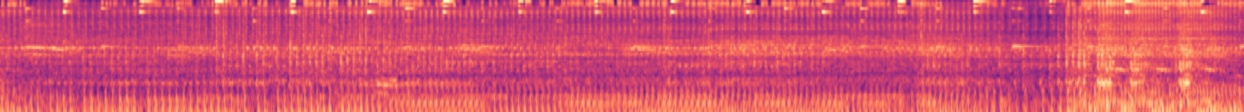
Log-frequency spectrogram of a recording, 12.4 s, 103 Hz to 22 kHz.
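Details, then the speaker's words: 2022 Honda CD 70 motorcycle, about one month old, after roughly 100–200 km: steady fast ticking about three or four per second over uneven idle; valves/tappets loosen when new and need tightening, normally done at 500–1000 km service. "ये तकरीबन 100 200 kilometre चलने के बाद इसके जो वाल होते हैं वो लूज हो जाते हैं और उनको फिर जो है टाइट करवाना पड़ता है"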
